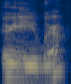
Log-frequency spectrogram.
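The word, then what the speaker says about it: Urewera: Uruwera.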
